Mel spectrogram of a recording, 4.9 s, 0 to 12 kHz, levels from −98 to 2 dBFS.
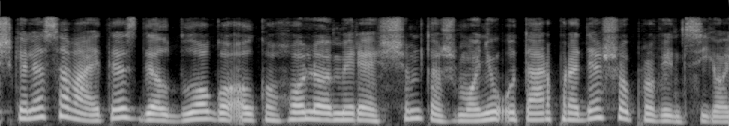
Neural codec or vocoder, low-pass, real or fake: codec, 16 kHz, 16 kbps, FreqCodec, smaller model; 7.2 kHz; fake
